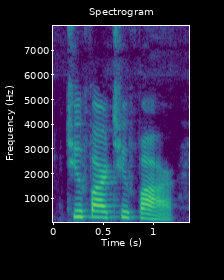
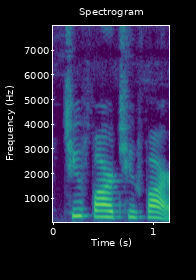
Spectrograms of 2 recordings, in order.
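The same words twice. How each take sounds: First: A lightly read-out exclamation, slower; mild alarmed cry of too far; exclaiming. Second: A lightly read-out exclamation, pitched up; mild alarmed cry of too far; exclaiming. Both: Acted. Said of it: "exclaimed the good man".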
